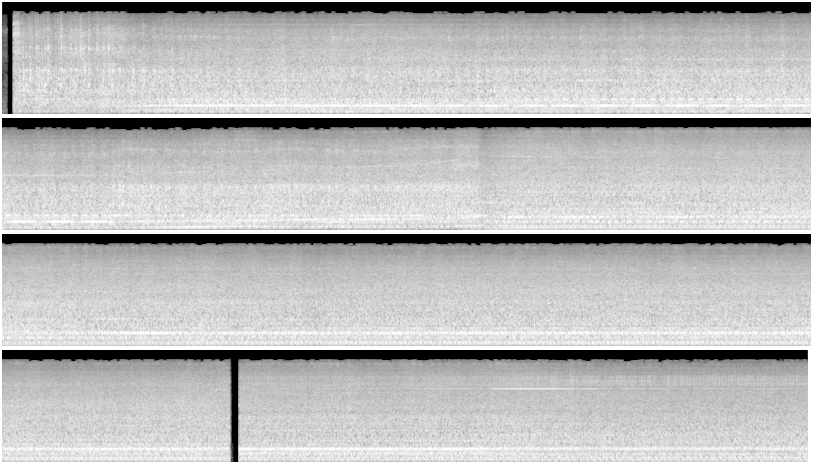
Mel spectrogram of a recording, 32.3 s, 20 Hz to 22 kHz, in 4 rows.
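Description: Caterpillar D343 turbocharged six-cylinder diesel engine of a 250 kW generator set running steadily and loud. About ten seconds in its pitch rises over a few seconds, as the engine speeds up, and then holds steady at the higher speed.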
